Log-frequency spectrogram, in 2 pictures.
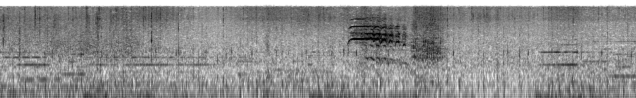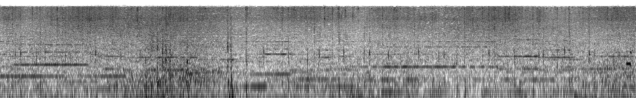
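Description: Roach the horse clip-clops at a trot through rain in a video game, hooves drumming steadily over constant rainfall, with a whinny partway through and no talk.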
